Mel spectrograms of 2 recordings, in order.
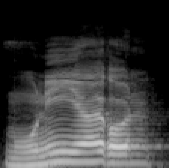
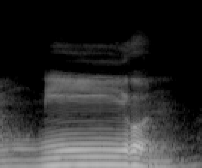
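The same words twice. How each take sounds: First: The vowel is kept short. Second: The vowel is drawn out long. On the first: The speaker calls it right. "Jadi bacanya tidak dipan tidak dipanjangkan" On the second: The speaker calls it wrong. "tidak dibaca munirun"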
